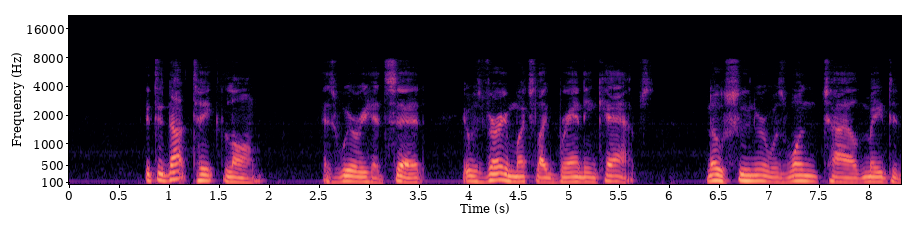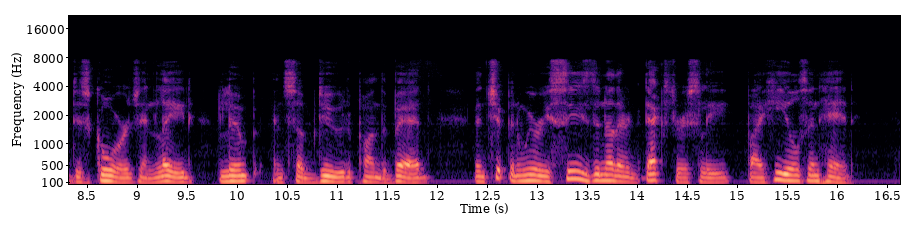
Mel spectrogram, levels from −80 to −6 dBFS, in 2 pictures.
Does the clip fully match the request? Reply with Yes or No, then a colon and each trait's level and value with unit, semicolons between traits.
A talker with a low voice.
Yes: low, 115 Hz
